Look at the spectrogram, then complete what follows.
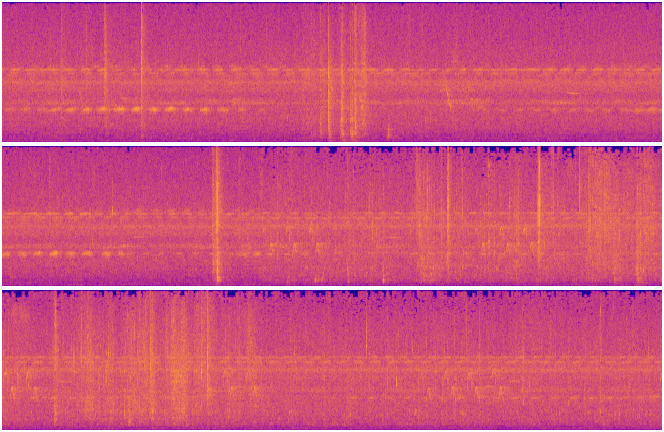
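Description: A shallow rocky stream trickling steadily, with an insect's pulsing high trill twice in the first half. Scattered knocks and clatter of bamboo poles being handled, the sharpest about halfway through and a busy stretch of them in the second half.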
